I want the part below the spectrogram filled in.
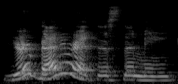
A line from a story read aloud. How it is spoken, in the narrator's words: giggled Poppy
